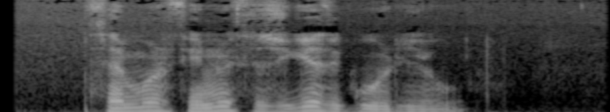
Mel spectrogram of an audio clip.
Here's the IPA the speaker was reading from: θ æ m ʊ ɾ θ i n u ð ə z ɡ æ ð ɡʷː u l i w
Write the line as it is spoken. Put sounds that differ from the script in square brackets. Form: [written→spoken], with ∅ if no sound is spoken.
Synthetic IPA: θ æ m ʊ ɾ θ i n u [ð→θ] ə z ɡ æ ð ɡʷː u l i w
